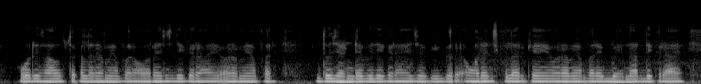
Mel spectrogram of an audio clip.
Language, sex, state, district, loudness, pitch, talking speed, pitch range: Hindi, male, Maharashtra, Solapur, -25 LUFS, 135 Hz, 315 wpm, 130-135 Hz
